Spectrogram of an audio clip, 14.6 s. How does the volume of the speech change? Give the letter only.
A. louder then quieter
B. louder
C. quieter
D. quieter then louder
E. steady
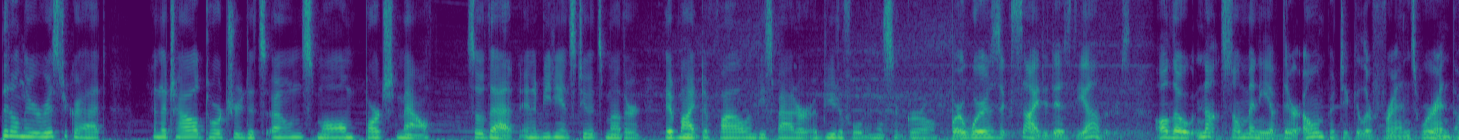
E.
